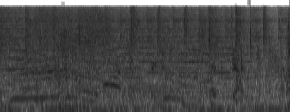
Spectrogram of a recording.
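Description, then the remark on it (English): A couple of sharp, heavy punches land on a face amid loud, continuous crowd noise and shouting voices, the hits forceful but partly buried in the din. “Rocky gets a punch back at Tommy's face.”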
